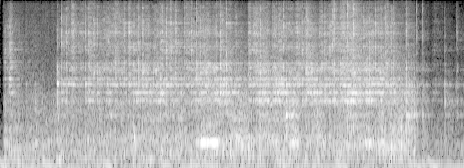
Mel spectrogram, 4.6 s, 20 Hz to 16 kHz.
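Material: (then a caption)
Charcoal. Grade A sawdust charcoal briquettes are tapped together, giving a series of clinking, ringing tones around 470 Hz with bright high overtones that sustain for about two seconds. The tone is a bit more subtle and less bright and clear than VIP grade, showing slightly less dense charcoal that is still good quality.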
